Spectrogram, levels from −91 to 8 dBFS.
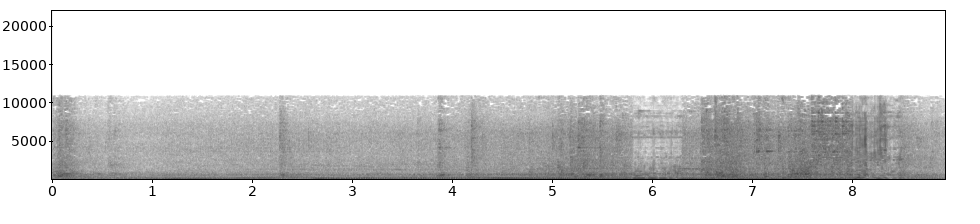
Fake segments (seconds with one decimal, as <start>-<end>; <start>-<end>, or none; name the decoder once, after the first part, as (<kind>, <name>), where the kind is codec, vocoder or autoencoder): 5.8-6.3 (vocoder, BigVGAN v2); 8.0-8.5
